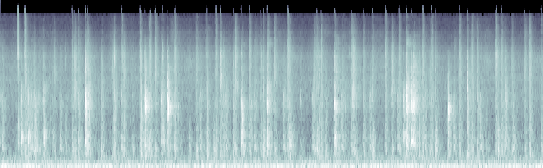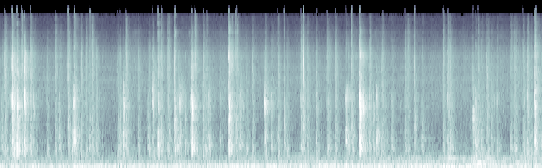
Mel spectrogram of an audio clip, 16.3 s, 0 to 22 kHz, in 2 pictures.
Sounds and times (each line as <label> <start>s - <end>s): Rain 0.0s - 16.2s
